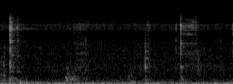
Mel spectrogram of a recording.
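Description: Shrimp frying in melted butter in a pan on medium heat, a steady sizzle. A few sharp clicks sound over it: one just after the start and two near the end.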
